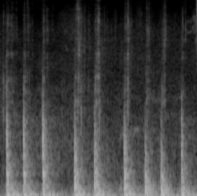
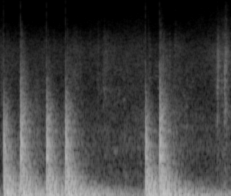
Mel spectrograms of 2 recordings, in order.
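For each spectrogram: First: Nine quick, dull taps on a steel van panel, each dying almost at once: the insulation has damped it. Second: Low booming knocks on bare sheet steel roll on for a second or more: an undamped van panel.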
